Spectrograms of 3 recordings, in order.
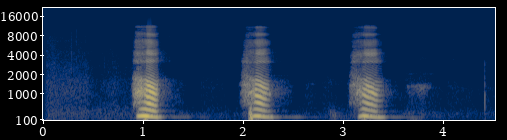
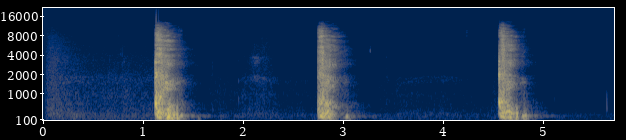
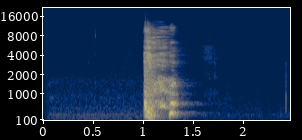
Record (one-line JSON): {"exhalation_length": "4.5 s", "exhalation_amplitude": 29560, "exhalation_signal_mean_std_ratio": 0.27, "three_cough_length": "5.7 s", "three_cough_amplitude": 32767, "three_cough_signal_mean_std_ratio": 0.25, "cough_length": "2.5 s", "cough_amplitude": 31258, "cough_signal_mean_std_ratio": 0.26, "survey_phase": "beta (2021-08-13 to 2022-03-07)", "age": "45-64", "gender": "Female", "wearing_mask": "No", "symptom_none": true, "smoker_status": "Never smoked", "respiratory_condition_asthma": false, "respiratory_condition_other": false, "recruitment_source": "REACT", "submission_delay": "2 days", "covid_test_result": "Negative", "covid_test_method": "RT-qPCR", "influenza_a_test_result": "Negative", "influenza_b_test_result": "Negative"}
